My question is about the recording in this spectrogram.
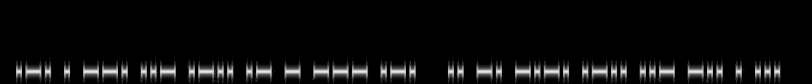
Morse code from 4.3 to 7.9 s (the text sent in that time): INCLUDES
